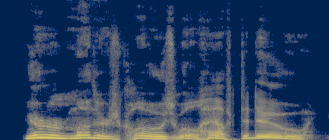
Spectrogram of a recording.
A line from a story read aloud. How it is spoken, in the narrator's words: he roared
